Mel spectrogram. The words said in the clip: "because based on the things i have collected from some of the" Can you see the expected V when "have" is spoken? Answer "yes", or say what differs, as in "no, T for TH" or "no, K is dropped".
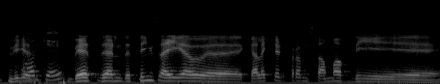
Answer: yes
